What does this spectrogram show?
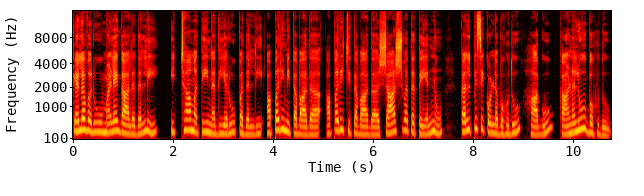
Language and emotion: Kannada, neutral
